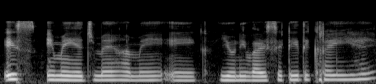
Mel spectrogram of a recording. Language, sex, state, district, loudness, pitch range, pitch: Hindi, female, Madhya Pradesh, Bhopal, -18 LUFS, 195-215 Hz, 200 Hz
